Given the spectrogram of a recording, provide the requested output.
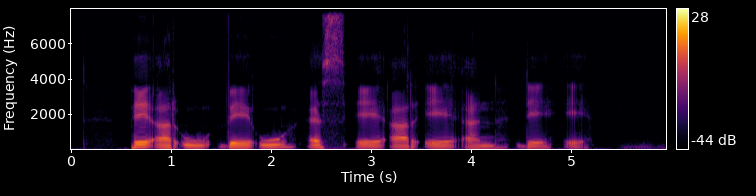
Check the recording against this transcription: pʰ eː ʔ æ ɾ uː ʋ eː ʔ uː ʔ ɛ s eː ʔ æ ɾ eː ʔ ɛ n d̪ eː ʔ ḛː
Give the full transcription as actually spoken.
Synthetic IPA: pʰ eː ʔ æ ɾ uː ʋ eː ʔ uː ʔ ɛ s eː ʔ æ ɾ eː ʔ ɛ n d̪ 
